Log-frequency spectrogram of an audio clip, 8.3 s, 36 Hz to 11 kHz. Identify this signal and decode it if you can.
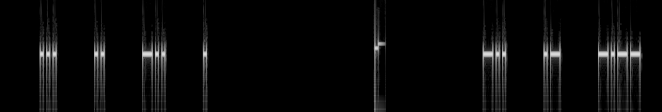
Morse code, heard as a keyed tone, about 30 wpm, spaced as for 14 wpm, 700 Hz. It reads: SIDE DAY
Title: 4x Character Spacing - Top 300 Words - 30wpm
